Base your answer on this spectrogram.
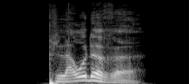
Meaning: inflection of plaudern: 1. first-person singular present 2. first/third-person singular subjunctive I 3. singular imperative
- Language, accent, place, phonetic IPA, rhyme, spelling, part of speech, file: German, Germany, Berlin, [ˈplaʊ̯dəʁə], -aʊ̯dəʁə, plaudere, verb, De-plaudere.ogg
